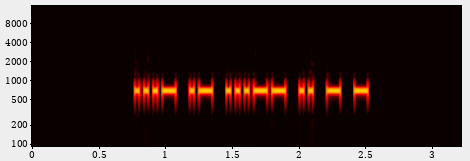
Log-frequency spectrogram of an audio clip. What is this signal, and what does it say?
Morse code, heard as a keyed tone, about 36 wpm, 700 Hz. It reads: VA3ITT
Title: DXCC-100 Call Signs - 6 Characters - 35wpm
